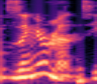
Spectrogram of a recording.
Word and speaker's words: Zingerman's: So hopefully the energy that you got from writing it at Zingerman's, is that right? Did I say that right? – It's called the business is called Zingerman's. Yes.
